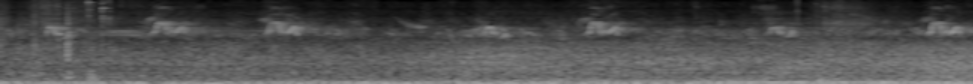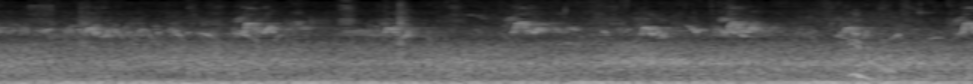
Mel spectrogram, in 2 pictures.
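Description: Small birds chirping repeatedly in short, high notes over a steady low hum.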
